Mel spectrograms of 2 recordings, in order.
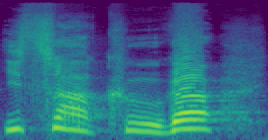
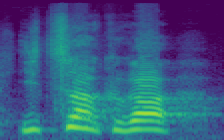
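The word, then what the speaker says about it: יצחק: 그게 우리 그냥 이삭 하는데, 이츠하크가 이제 본토 발음입니다. 저도 그냥 주석책에서 봤지만 히브리어 잘 알지도 못하고, 이츠하크가 본토 발음입니다.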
